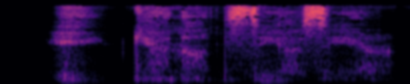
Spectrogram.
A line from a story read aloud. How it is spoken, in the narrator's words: the creature whispered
